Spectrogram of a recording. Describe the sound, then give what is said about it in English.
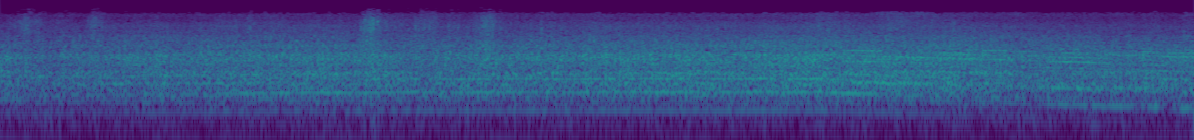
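A car approaching on a narrow road: its engine drones steadily with a low, rumbling hum and broad road noise, holding a fairly even loudness before its pitch dips slightly near the end. No one speaks. “Lummy, It's a car. We'd better move right over. The road's so narrow, he'll hardly get past us.”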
